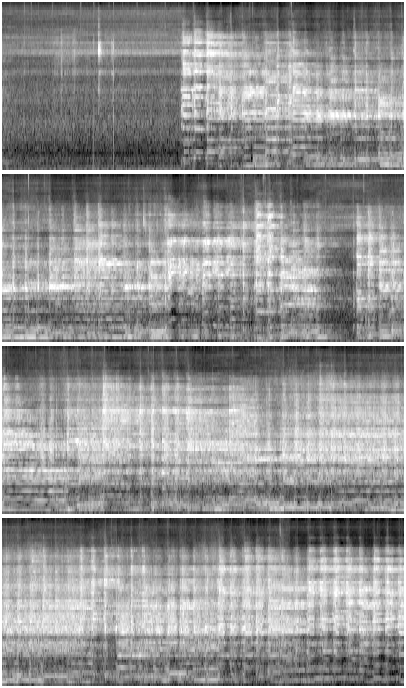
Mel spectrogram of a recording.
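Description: Guitar-led music, electric guitar prominent, coming in loud about three and a half seconds in after a quieter opening, with a brief drop in level about halfway through.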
